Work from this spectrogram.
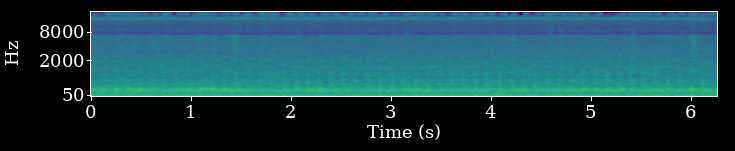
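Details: Samsung WF330ANW front-load washer on spin: a loud rumbling drone with grinding or metal striking and heavy vibration, with the drum slightly out of alignment and quiet washing. The owner suspects a loose part, shock, spider bracket or bearing.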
